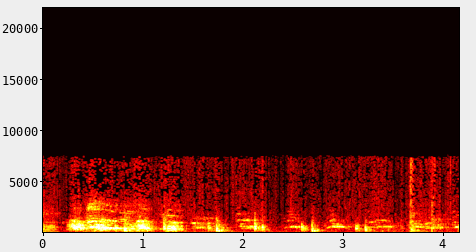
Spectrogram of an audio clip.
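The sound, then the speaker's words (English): A sled dog team arriving at a trapper's cabin at night in howling wind barks and yelps excitedly in quick, overlapping bursts, with shuffling movement underneath as the team comes closer. “He started as he heard the sound of a dog team.”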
